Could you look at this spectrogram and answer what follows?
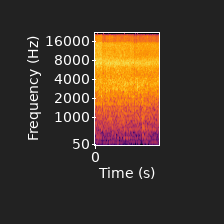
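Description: Pointed gourd (potol) pieces frying in hot oil with panch phoron for a potol-aloo curry give a steady, close, continuous sizzle and hiss that fills the whole moment.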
